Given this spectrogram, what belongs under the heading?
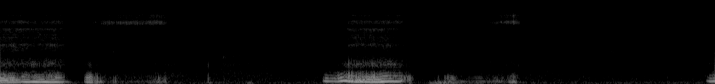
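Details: Sleeping dog snoring loudly: two rumbling snores on the in-breath with softer snuffling out-breaths between.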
